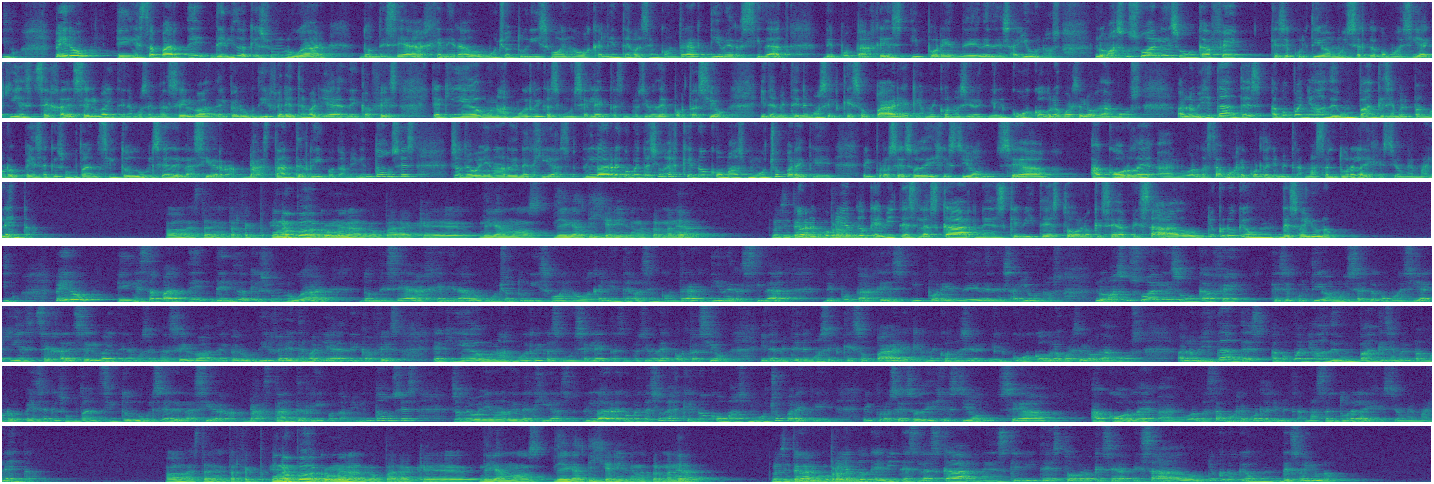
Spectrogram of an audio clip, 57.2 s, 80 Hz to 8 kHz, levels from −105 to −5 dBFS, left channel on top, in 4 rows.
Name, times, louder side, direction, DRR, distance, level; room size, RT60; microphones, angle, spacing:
voice 1, 0.0-12.4 12.7-39.1 39.5-43.2 50.8-56.2, left 5 dB, 85° left, 0.3 m, -29 dB
voice 2, 44.5-49.8 50.6-51.5, right 1 dB, 10° right, 0.4 m, -24 dB
5.7 x 2.1 x 2.8 m
head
